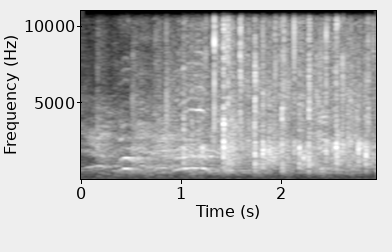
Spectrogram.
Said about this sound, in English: Oh, you're clapping, but my church would have been empty.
